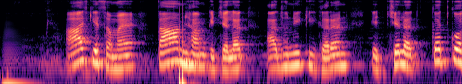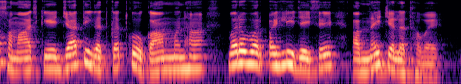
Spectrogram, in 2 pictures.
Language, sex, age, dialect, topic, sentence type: Chhattisgarhi, male, 18-24, Western/Budati/Khatahi, banking, statement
